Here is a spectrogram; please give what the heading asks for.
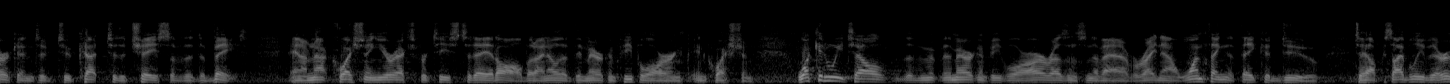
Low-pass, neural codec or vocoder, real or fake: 7.2 kHz; none; real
